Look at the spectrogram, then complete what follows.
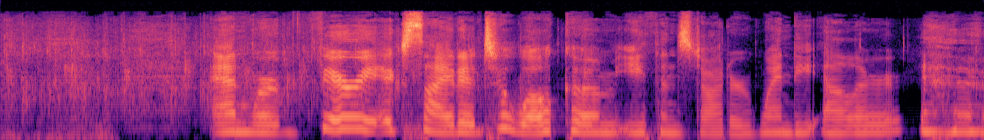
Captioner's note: applause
